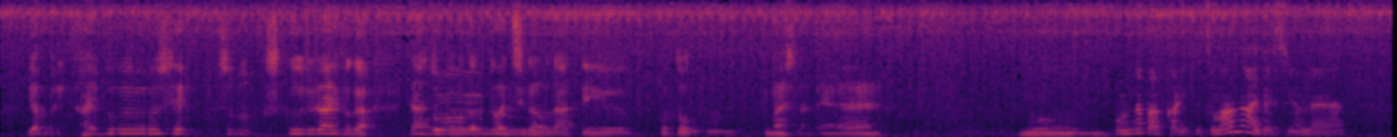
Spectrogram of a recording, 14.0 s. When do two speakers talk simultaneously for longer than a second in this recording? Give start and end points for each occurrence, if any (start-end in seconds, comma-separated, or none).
4.3-5.6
